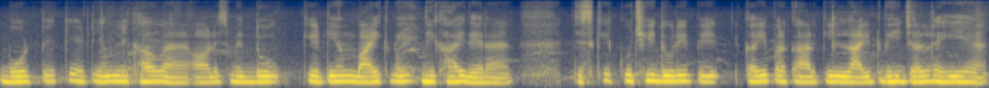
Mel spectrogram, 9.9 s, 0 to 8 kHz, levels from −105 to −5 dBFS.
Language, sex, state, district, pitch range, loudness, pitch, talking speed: Hindi, male, Uttar Pradesh, Muzaffarnagar, 140-150 Hz, -14 LUFS, 145 Hz, 165 wpm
